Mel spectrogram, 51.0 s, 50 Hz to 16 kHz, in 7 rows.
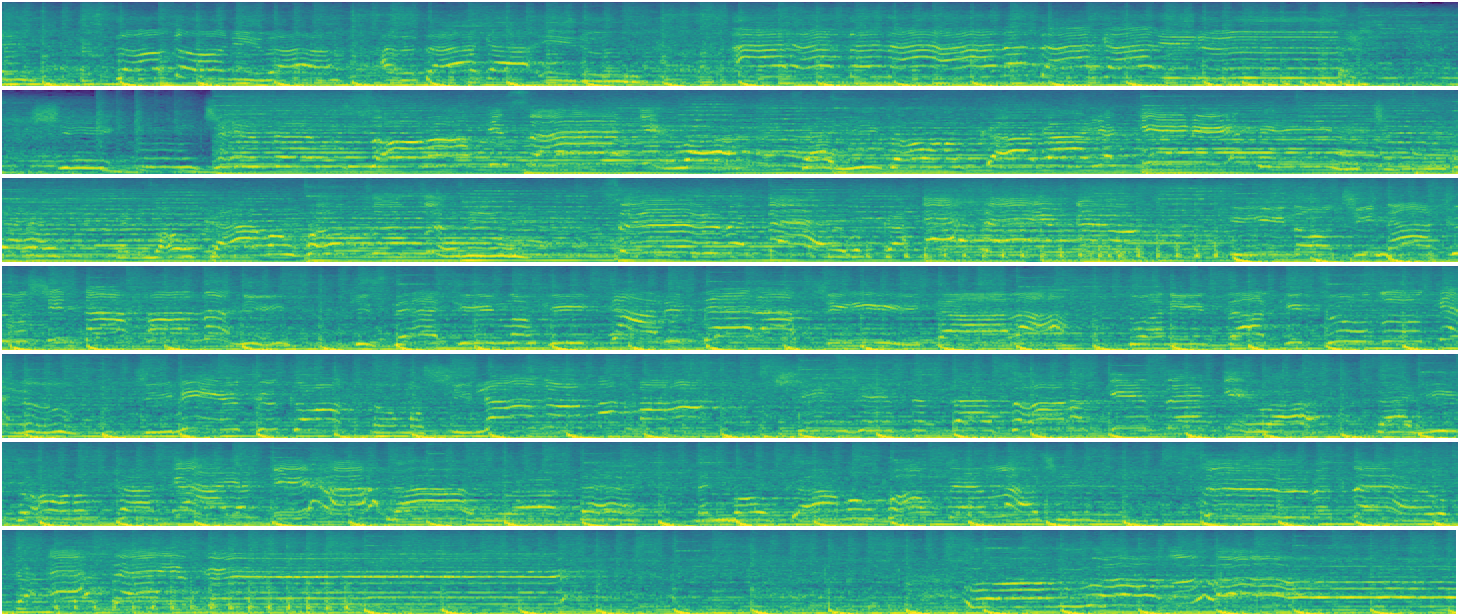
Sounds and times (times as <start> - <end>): Singing: 0.0 - 46.8, 48.2 - 50.9
Music: 0.0 - 50.9.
